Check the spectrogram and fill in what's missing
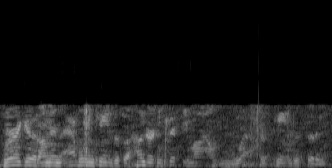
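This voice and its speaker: A man's voice: on the high side, fairly even intonation, fairly quick. Man on a staticky ham radio call. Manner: polite, calls the other operator sir. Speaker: amateur radio operator. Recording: tinny radio receiver with loud static.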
